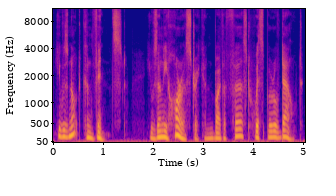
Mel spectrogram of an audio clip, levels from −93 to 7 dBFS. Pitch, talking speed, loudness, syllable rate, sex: 135 Hz, 180 wpm, -18 LUFS, 4.7 syllables/s, male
